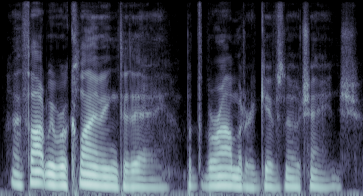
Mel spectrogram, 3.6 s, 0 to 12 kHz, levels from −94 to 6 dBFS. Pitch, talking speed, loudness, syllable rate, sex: 115 Hz, 215 wpm, -16 LUFS, 6.2 syllables/s, male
